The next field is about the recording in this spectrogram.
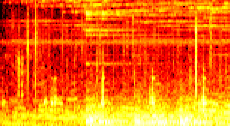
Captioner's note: millstone tapping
